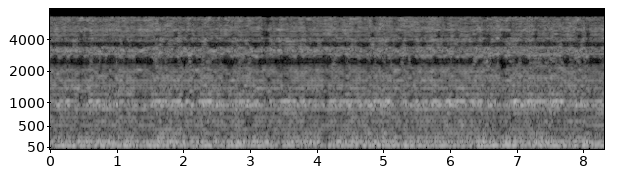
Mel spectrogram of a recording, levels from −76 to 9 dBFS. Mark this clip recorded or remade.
remade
